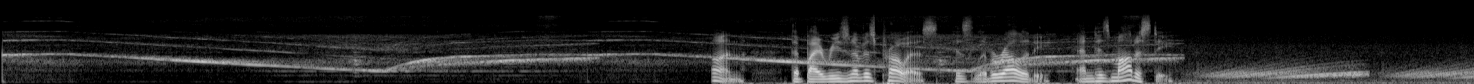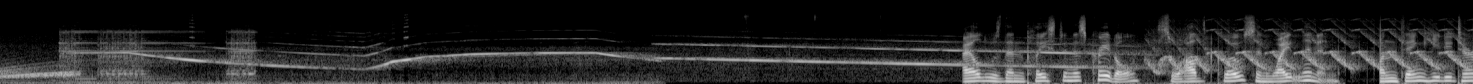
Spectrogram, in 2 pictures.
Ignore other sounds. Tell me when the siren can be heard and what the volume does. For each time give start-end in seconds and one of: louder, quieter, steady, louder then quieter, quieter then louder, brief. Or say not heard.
0.0-29.4 steady.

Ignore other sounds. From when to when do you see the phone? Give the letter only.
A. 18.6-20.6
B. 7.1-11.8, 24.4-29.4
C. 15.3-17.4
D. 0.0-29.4
C.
